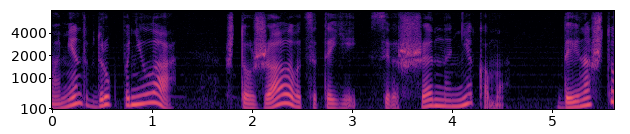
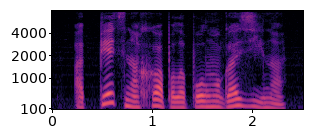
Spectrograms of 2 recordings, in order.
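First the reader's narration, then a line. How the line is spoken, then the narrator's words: Grumbling. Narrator (Russian): проворчал Серега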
